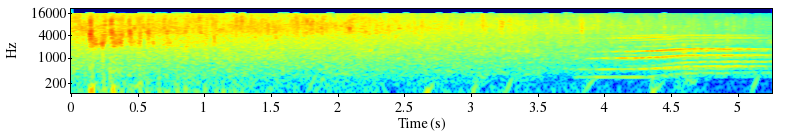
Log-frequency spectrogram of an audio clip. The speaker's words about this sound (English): Keep, stop the rain. I said stop it!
